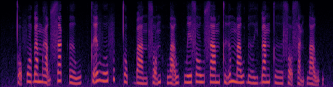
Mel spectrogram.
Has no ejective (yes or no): yes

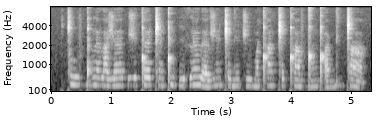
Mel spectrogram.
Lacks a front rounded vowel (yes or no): yes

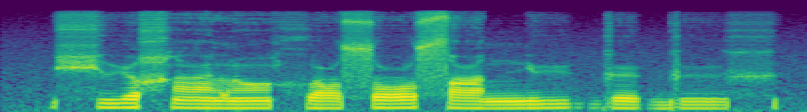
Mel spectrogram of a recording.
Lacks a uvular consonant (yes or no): no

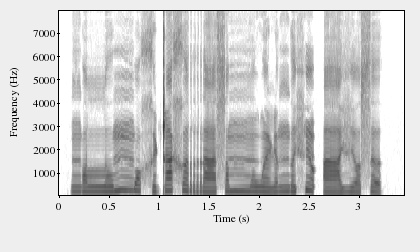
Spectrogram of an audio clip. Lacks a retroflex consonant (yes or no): no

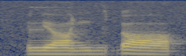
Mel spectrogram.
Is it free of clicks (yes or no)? yes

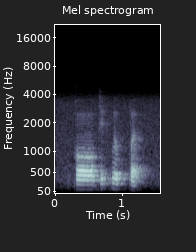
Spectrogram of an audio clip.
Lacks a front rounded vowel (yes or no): yes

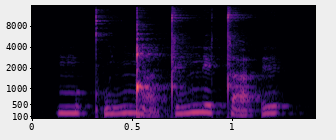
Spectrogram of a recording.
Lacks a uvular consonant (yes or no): yes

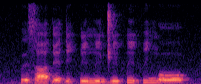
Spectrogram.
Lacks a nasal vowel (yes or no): no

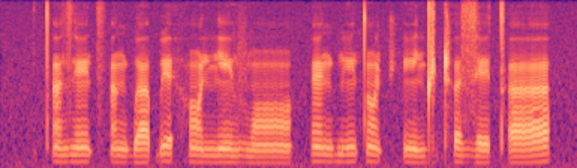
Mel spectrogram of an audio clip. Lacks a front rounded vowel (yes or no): yes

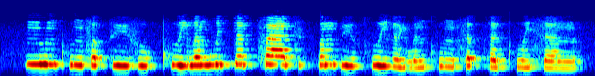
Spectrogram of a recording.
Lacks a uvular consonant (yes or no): yes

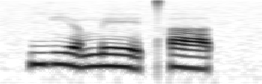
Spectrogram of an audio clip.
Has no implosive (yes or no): yes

